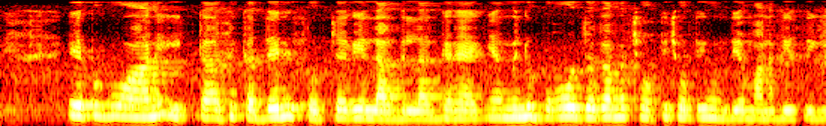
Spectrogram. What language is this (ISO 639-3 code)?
pan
